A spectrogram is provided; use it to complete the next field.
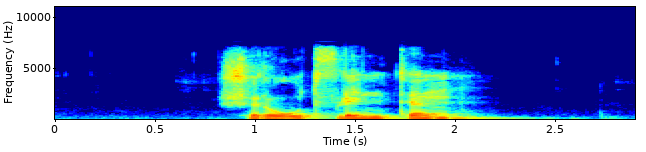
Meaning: plural of Schrotflinte
- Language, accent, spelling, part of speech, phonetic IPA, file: German, Austria, Schrotflinten, noun, [ˈʃʁoːtˌflɪntn̩], De-at-Schrotflinten.ogg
